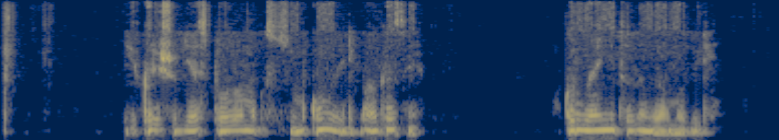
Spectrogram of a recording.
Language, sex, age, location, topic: Kinyarwanda, male, 18-24, Kigali, health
